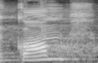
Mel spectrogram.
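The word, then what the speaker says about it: comb: अगर एम के साथ बी लिखा होता है ना एम के साथ ऐसे बी होगा तो यह बी साइलेंट रहेगा। मतलब इसको नहीं पढ़ा जाएगा।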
